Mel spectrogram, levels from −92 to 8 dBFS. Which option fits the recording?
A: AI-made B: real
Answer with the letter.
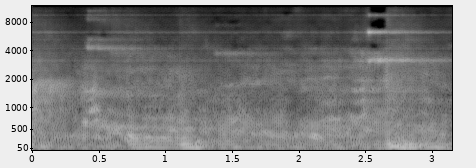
A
